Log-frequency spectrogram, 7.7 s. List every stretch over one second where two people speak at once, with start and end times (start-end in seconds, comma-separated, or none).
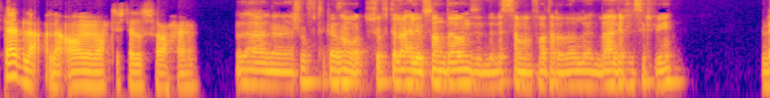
none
